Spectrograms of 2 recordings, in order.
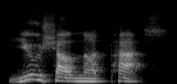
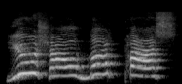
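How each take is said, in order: First: It is said at a normal speaking pitch. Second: It is said in a cartoonish character voice. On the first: "That's my regular pitch" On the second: "That's cartoonish"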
